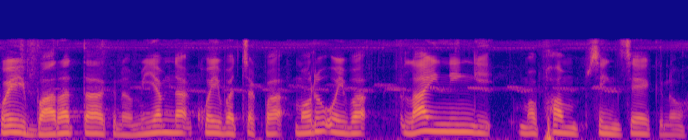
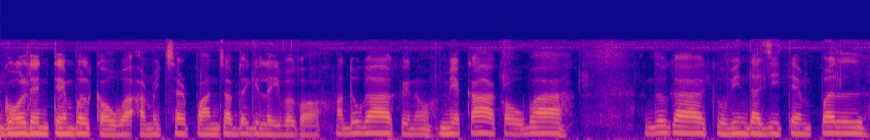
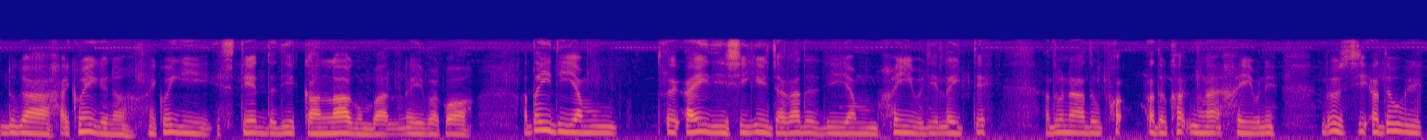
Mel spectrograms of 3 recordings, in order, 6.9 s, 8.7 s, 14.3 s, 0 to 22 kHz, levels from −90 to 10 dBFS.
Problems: background sounds at intervals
